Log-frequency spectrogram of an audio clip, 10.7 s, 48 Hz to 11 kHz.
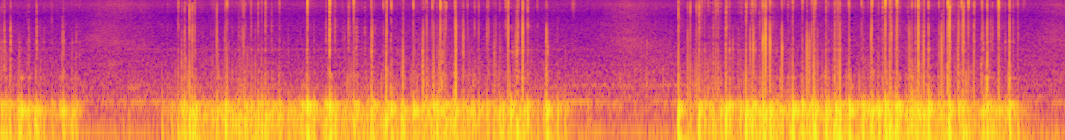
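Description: Long acrylic nails scratch and tap the metal mesh grille of a Blue Yeti microphone. A dense, low rumbling scrape is broken by quick clicking taps, with loud bursts from about 1.8 to 5.3 seconds and again from about 6.8 to 10.3 seconds, and quieter lulls between them.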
